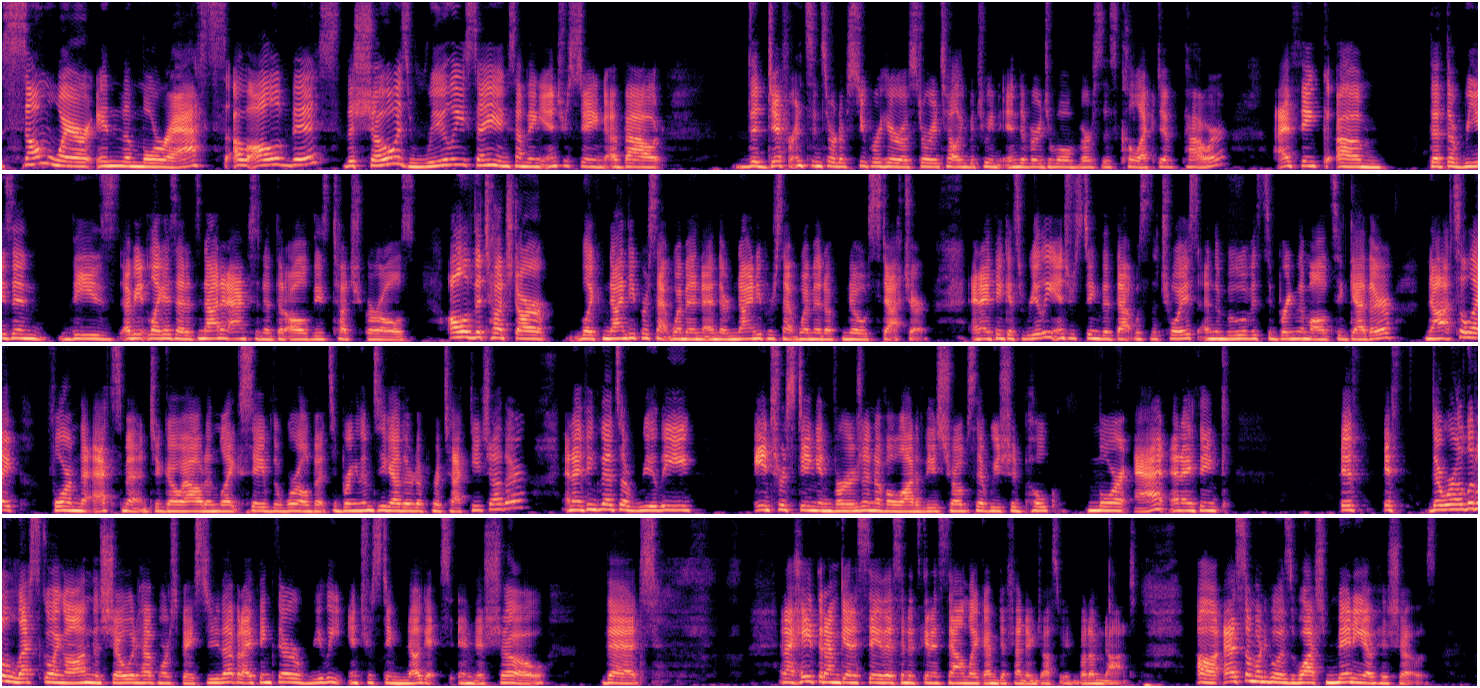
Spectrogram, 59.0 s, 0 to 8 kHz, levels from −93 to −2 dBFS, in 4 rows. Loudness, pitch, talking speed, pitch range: -20 LUFS, 175 Hz, 195 wpm, 155-195 Hz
